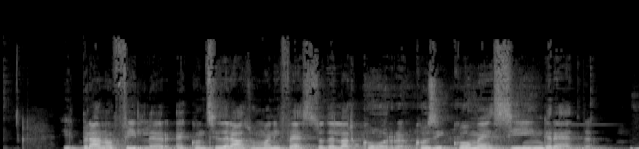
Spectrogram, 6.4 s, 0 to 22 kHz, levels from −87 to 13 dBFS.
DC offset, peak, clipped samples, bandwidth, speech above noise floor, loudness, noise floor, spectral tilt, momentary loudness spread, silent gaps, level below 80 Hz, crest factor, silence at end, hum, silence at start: under 0.1%; -2 dBFS; under 0.1%; 16.5 kHz; 32 dB; -20 LUFS; -52 dBFS; -6.5 dB/octave; 9 LU; none; -44 dBFS; 18 dB; 0 s; none; 0.65 s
